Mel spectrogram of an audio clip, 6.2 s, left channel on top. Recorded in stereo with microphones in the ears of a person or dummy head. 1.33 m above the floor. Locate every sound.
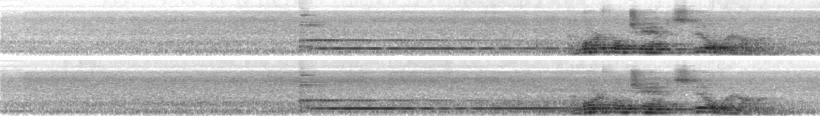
2.2 s a clink: 5° right (ahead or behind), 1.4 m
4.2 s a man speaking: 80° left, 1.6 m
